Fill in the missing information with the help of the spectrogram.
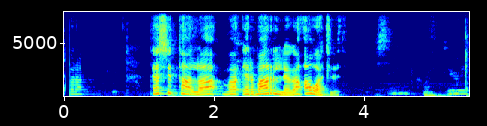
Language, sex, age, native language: Icelandic, female, 50-59, Icelandic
